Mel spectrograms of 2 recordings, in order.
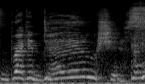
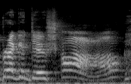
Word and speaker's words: braggadocious: anyway it's fine um you might have put the emphasis in the wrong it's braggadocious not braga dosha exactly exactly grateful it's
